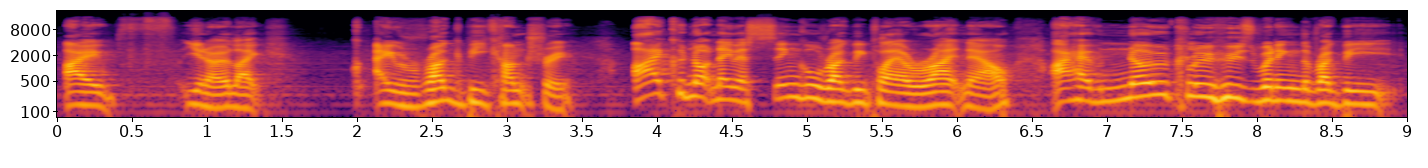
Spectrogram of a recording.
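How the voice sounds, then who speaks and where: Hosting a live stream watch-along, a young man with a New Zealand accent chats loosely, swearing and using plenty of fillers. He sounds a little high and animated, with a sharp tone and measured pace.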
